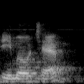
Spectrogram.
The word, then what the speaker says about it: Imhotep: is there a favorite well my favorite is Imhotep which is named after the Egyptian builder his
